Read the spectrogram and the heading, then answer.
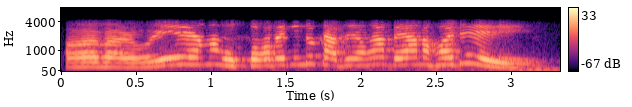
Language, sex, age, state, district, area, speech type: Assamese, female, 45-60, Assam, Golaghat, urban, conversation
